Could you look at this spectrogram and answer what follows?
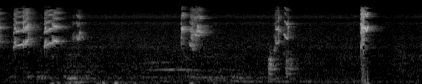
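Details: Green and blue Personata lovebird in the morning giving scattered short, high, scratchy chirps, a pair at the start and then single ones spaced about a second apart, with quiet gaps between.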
